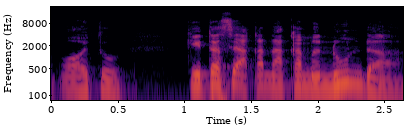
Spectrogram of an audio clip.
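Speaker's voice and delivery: usual speaking voice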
